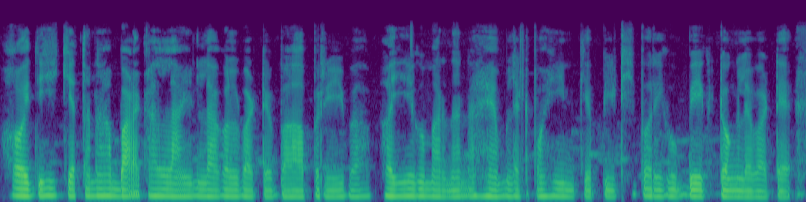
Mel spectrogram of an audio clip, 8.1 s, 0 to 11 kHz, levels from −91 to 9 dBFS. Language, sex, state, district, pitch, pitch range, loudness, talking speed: Bhojpuri, male, Bihar, Gopalganj, 105 Hz, 100-110 Hz, -21 LUFS, 165 wpm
